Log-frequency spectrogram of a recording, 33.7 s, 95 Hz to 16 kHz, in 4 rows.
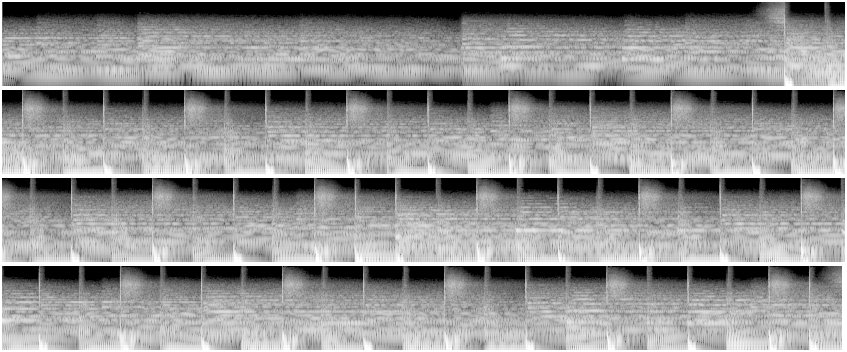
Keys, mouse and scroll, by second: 0.0-1.1 typing, 0.0 click, 0.4 scroll down 5, 0.7 middle click, 1.0 shift+middle click, 1.8 click, 2.1 Tab, 2.1 middle click, 2.1 scroll down 1, 2.2 3, 2.3 shift+middle click, 2.4 shift+click, 3.7-8.1 typing, 3.7 middle click, 3.7 scroll down 1, 4.2 click, 4.6-5.5 scroll up 2, 5.1 middle click, 5.6 middle click, 5.8 scroll down 2, 6.1 click, 6.1 middle click, 7.0 scroll down 5, 7.0 middle click, 7.1 middle click, 7.1 alt+a, 7.2 middle click, 7.5 scroll up 4, 7.6 click, 7.7 Tab, 7.8 middle click, 9.0 middle click, 9.2 a, 9.4 KP_7, 10.4-13.8 typing, 10.5-11.0 scroll up 3, 10.5 shift+middle click, 10.7 middle click, 11.6 middle click, 11.7 click, 12.0 Tab, 12.3 middle click, 12.8 scroll down 3, 13.1 click, 13.6 middle click, 13.7 ctrl+KP_Add, 14.7 middle click, 14.8 ctrl+z, 14.8 scroll up 1, 15.1 ctrl+KP_Add, 15.2 scroll down 1, 15.5 middle click, 15.5-17.0 typing, 15.8 middle click, 15.8 scroll down 1, 16.1 middle click, 16.5 middle click, 16.6 Tab, 17.1 shift+middle click, 17.2 scroll up 2, 17.3 shift+middle click, 17.5 shift+middle click, 17.7 scroll down 1, 17.8 Tab, 17.8 middle click, 18.0 click, 18.2 KP_3, 18.2 shift+d, 18.4 shift+middle click, 18.5 scroll up 1, 19.2 shift+middle click, 19.2 scroll down 2, 19.3 shift+middle click, 19.4 scroll up 1, 19.4 middle click, 19.5 a, 19.5 middle click, 19.6 Tab, 19.6 middle click, 19.6 scroll down 1, 19.7-20.4 scroll up 2, 19.8 Tab, 19.8 middle click, 19.9 click, 20.4-20.8 scroll down 1, 20.8 KP_1, 20.9 scroll up 3, 21.1 KP_3, 21.2 scroll down 1, 21.8 scroll down 1, 22.1 middle click, 22.2 scroll up 2, 22.6 click, 23.1 ctrl+KP_Add, 23.2 scroll down 1, 23.2 middle click, 23.3 scroll up 1, 23.5 KP_1, 23.6 s, 24.3 middle click, 24.4 KP_1, 24.6 ctrl+r, 24.8 scroll up 1, 25.5 shift+middle click, 25.5 scroll up 2, 25.8 click, 26.2 middle click, 26.3-29.1 typing, 26.5 middle click, 26.8 middle click, 26.9 scroll up 1, 27.0 middle click, 27.1 middle click, 27.2 ctrl+r, 27.4 middle click, 27.6 ctrl+r, 27.8 middle click, 27.9 shift+middle click, 28.0 scroll up 1, 28.1 middle click, 28.2 ctrl+r, 28.4 middle click, 28.5-29.1 scroll down 6, 28.7 middle click, 28.9 click, 29.2 Tab, 29.8 shift+middle click, 29.9 click, 30.2 scroll down 4, 30.2 middle click, 30.3 alt+a, 30.3 click, 30.4 scroll up 3, 30.5 shift+middle click, 30.5-32.9 typing, 30.7 Tab, 30.8 alt+a, 30.8 middle click, 31.0 scroll down 4, 31.1 middle click, 31.2 shift+middle click, 31.2-32.3 scroll up 8, 31.5 click, 31.7 middle click, 32.1 middle click, 32.3 alt+a, 32.8 alt+a, 32.9 shift+middle click, 32.9 scroll up 1.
